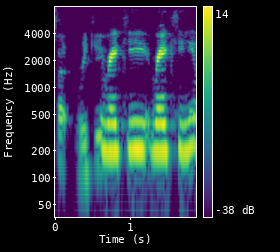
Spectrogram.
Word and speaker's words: Reiki: like a certified raik re how do you pronounce it reiky raiki Reiki like Ray sunlight and a key to unlock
